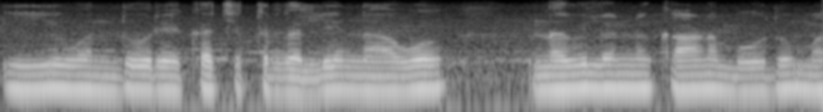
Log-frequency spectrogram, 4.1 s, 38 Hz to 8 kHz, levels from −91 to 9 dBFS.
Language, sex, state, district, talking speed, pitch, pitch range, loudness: Kannada, male, Karnataka, Koppal, 100 wpm, 115 Hz, 110-120 Hz, -17 LUFS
